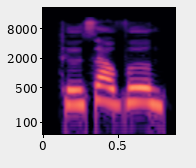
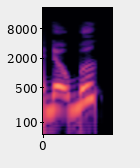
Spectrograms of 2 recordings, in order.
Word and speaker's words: Thứ Giao Vương: Này, phát âm chính xác chút. Đọc theo ta, Thứ Giao Vương, không phải Đậu Bức.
